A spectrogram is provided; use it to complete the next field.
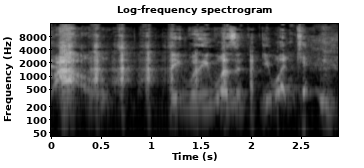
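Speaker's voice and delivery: high, laughing, amazed disbelief.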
